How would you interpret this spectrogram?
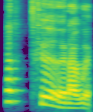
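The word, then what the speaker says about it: ח: 그 다음에 여덟 번째는 이제 헤트라고 했죠. 헤트. 헤트는 울타리. 울타리라고 말씀을 드렸습니다. 그래서 울타리는 빈틈이 없어야 한다라고 말씀을 드렸죠. 그래서 이 단어는 이제 H 발음인데 흐 발음인데 약간 강한 흐 발음이라고 그랬죠.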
